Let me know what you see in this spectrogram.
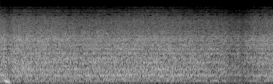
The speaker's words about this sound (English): I don't know what it's called, but it sounds like the ocean. It's the ocean wave drum, and it's very soothing and kind of addictive.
